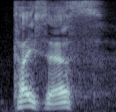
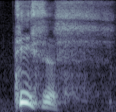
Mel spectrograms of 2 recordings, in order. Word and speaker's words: Tisas: right there zigana px9 made by tsus not tses tsus that's the correct way to say it and I think they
